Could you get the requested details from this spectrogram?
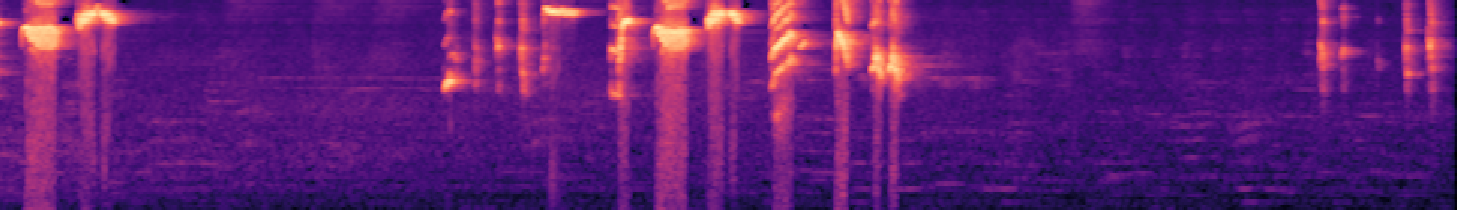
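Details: Orange-headed thrush delivering rapid song meant to stir other birds: a short loud opening, a pause, then a fast run of high whistles and harsh notes, ending with a few faint distant chirps.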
